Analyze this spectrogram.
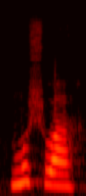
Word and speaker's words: mouchoir: When you come across this combination CH, always pronounce it as sh. To facilitate your understanding, let me compare it with the English language. The French CH has the same pronunciation as SH in the English words shop and flash.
